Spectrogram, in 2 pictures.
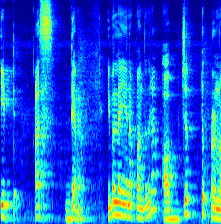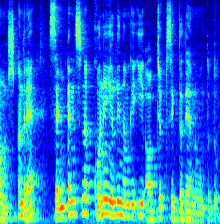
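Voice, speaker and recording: A man teaching grammar, reading his English example sentences slowly and deliberately. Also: fairly high pitch, darkish tone, echoey room. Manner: slow, deliberate English example sentences between quick Kannada explanations. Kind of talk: explaining grammar in a lesson.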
